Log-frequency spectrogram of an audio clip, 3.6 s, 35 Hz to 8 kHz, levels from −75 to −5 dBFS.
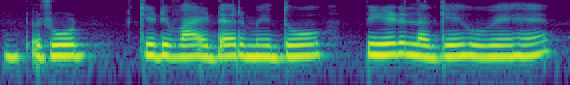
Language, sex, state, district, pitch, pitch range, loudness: Hindi, female, Jharkhand, Ranchi, 225 Hz, 220-235 Hz, -13 LUFS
